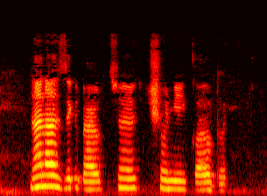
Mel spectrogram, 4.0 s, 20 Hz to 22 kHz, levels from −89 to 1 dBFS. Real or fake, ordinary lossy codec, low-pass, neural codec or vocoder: fake; MP3, 48 kbps; 10.8 kHz; codec, 24 kHz, 0.9 kbps, WavTokenizer, medium speech release version 2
